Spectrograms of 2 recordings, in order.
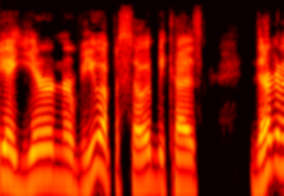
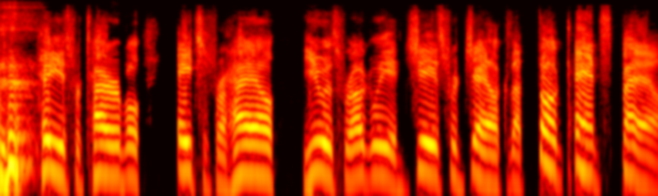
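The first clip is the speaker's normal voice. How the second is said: loud, slow, drawn-out, belted delivery; 3 semitones higher, 5 dB louder than usual. Doing an impression of Tracy Smothers saying what thug stands for. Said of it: "I can do the impression of Tracy Smothers".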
